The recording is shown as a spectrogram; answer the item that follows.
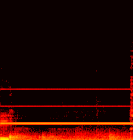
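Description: A steady, unbroken high-pitched electronic tone, one held pitch, under a pause in speech.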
